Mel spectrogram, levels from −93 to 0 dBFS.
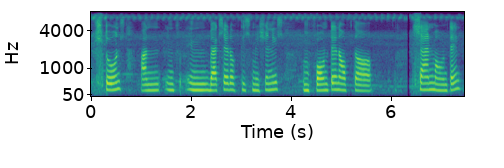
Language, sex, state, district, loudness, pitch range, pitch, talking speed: English, female, Punjab, Kapurthala, -17 LUFS, 210-230 Hz, 220 Hz, 110 wpm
